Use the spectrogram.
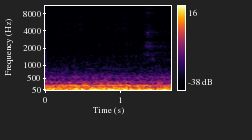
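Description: Nissan Titan pickup truck engine rumbling, a steady, deep, close low-frequency drone that holds even throughout the short stretch with no speech.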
